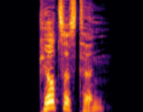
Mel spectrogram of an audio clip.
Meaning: superlative degree of kurz
- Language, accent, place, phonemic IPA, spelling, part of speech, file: German, Germany, Berlin, /ˈkʏʁt͡səstən/, kürzesten, adjective, De-kürzesten.ogg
